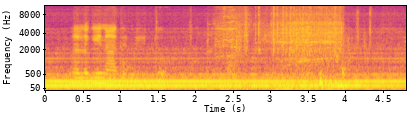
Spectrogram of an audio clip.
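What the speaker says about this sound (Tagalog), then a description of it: "Habang tinatahi natin yung collar sa pinaka-neck niya, kasabay na tong bias dito." A sewing machine runs steadily, stitching a sailor collar onto the neckline of a school uniform together with bias binding, its hum continuous and close under someone speaking.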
